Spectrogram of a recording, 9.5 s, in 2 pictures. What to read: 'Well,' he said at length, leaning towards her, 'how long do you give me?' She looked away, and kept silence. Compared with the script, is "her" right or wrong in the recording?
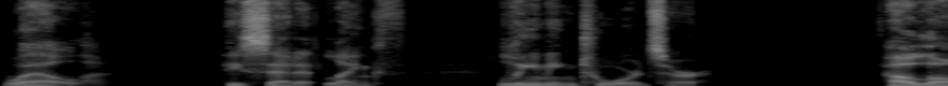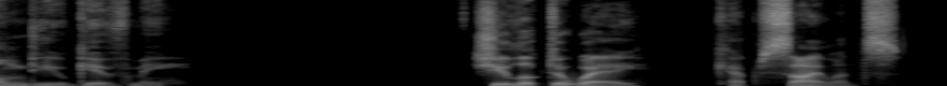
right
